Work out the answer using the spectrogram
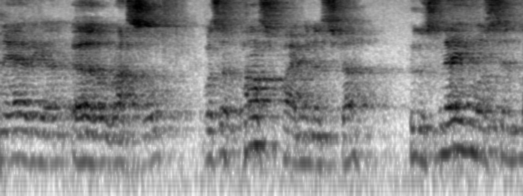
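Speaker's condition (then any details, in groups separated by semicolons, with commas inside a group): No condition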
